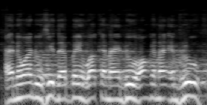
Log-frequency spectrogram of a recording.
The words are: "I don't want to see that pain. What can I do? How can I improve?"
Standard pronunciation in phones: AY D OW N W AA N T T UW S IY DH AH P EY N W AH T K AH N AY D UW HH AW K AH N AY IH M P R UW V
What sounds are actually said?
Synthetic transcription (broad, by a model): AY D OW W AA N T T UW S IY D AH B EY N W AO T K AH N AY D UW HH AW K AH N AY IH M P R UW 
